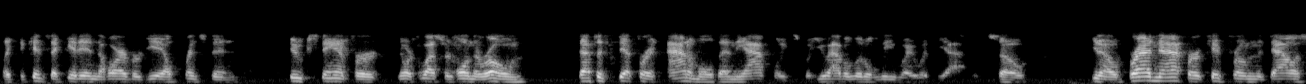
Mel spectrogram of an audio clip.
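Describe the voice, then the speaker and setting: A man from South Jersey, a college soccer coach, telling lively stories as a guest with lots of restarts. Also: mid-range voice, normal speed, dry recording. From South Jersey, USA. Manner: animated, rambling anecdotes with many restarts. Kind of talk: casual storytelling interview. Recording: dry, tinny phone-like line.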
